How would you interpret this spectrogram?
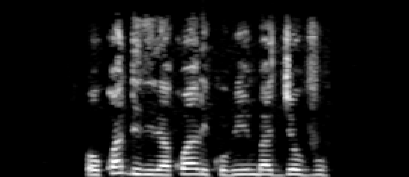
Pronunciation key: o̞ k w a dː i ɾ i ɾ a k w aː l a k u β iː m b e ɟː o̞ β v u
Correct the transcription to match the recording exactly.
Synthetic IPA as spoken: o̞ k w a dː i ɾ i ɾ a k w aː l i k u β iː m b a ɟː o̞ v u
